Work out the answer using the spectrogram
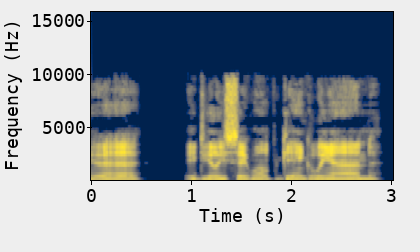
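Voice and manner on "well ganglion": usual speaking voice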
